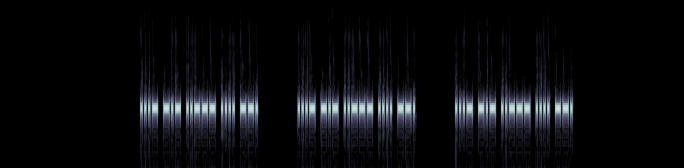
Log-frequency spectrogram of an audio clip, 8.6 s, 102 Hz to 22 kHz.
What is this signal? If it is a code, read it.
Morse code, heard as a keyed tone, about 47 wpm, 700 Hz. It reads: VK2HG VK2HG VK2HG
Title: DXCC-100 Call Signs - 5 Characters - Repeated 3x - 50wpm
